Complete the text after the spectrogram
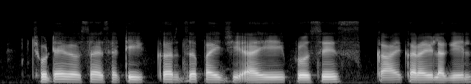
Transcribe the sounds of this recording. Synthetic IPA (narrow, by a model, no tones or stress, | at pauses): t͡ɕʰoʈjaʋjəʋsajasaʈiːkəɾd͡zəpaɦid͡ʑḭːʔaɦepɾoses | kajkəɾaʋiːlaɡel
